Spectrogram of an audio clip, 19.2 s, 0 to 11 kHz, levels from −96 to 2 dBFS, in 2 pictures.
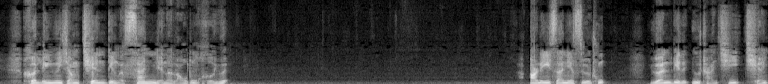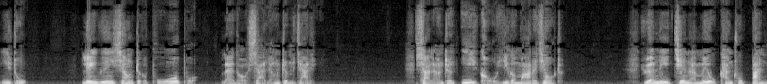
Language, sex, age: Chinese, male, 50-69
